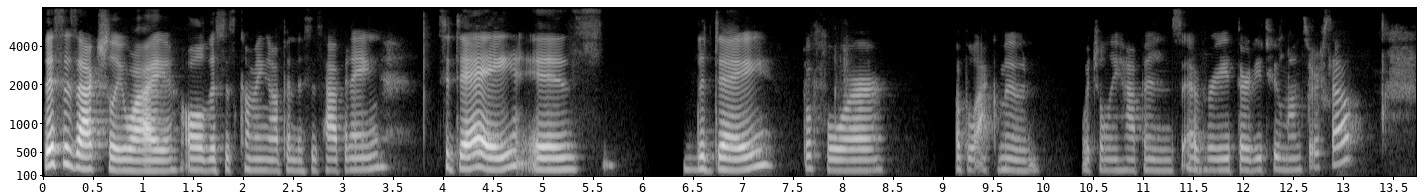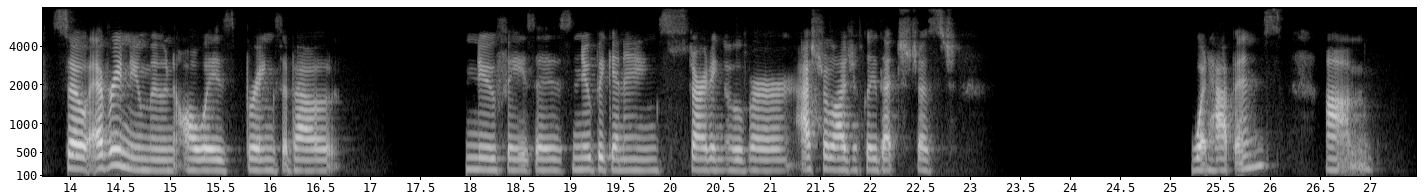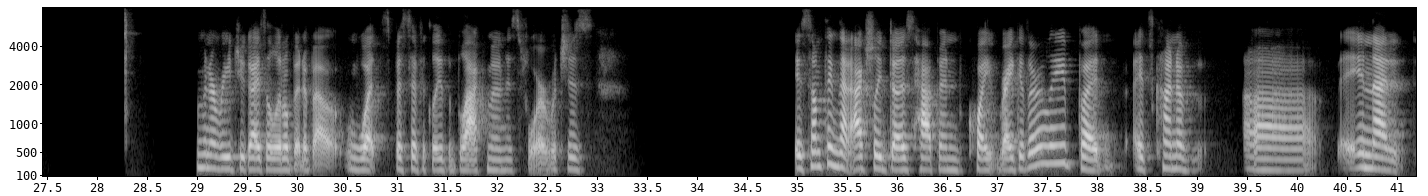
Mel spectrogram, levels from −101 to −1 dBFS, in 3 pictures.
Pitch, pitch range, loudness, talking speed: 195 Hz, 190-215 Hz, -26 LUFS, 120 wpm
